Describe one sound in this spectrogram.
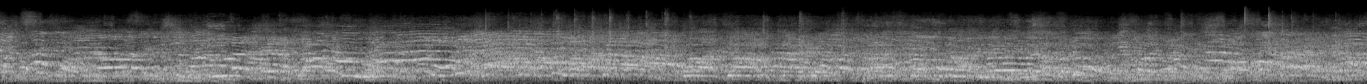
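A crowd of men and women shouts and cheers in an echoing hall.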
